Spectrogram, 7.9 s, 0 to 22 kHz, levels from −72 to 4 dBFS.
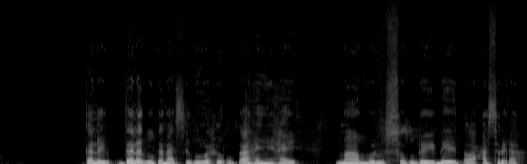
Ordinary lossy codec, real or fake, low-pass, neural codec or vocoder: none; fake; none; codec, 44.1 kHz, 3.4 kbps, Pupu-Codec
